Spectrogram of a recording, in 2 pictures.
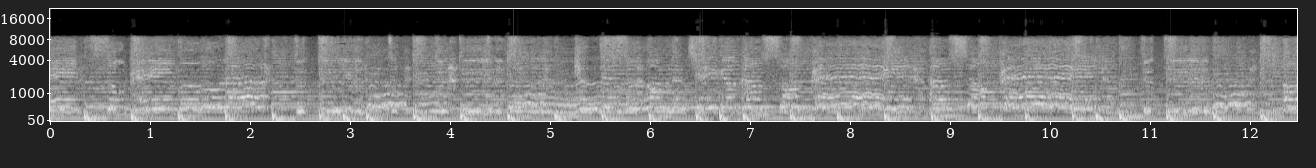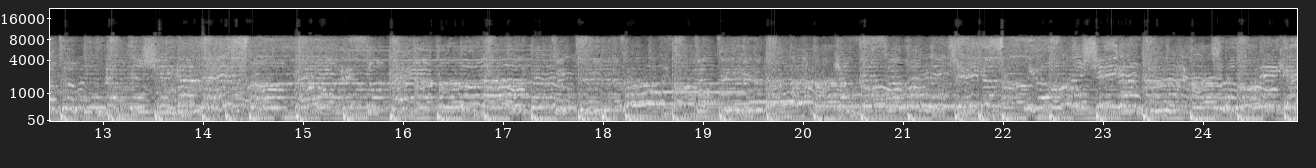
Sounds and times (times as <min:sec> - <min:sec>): Disco: 0:00.0 - 0:24.9.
